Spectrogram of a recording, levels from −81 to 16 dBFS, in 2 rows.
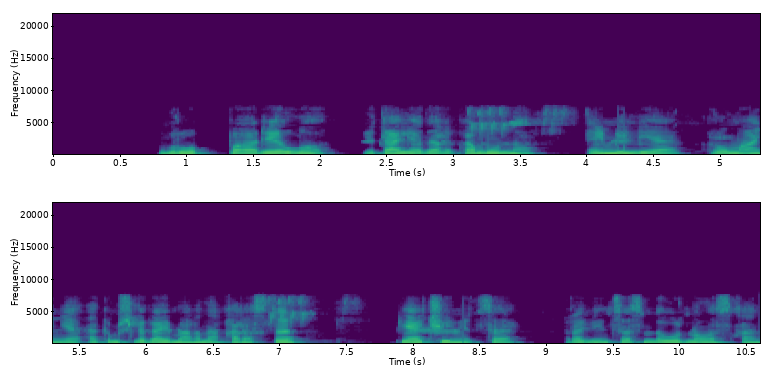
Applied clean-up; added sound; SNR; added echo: neural mask model DeepFilterNet 3.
